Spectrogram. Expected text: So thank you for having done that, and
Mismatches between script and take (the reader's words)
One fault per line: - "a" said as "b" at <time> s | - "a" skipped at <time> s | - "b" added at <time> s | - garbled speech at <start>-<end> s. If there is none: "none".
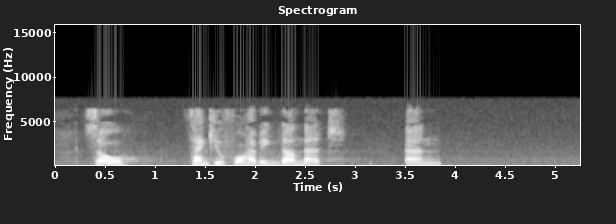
none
